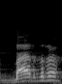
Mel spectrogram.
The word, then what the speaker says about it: Baldr: Oui, je sais, normalement ça se prononce Baldr, parce que c'est le nom d'un dieu nordique, mais c'est pas facile à prononcer, donc je vais me contenter du bon vieux Balder à la française.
